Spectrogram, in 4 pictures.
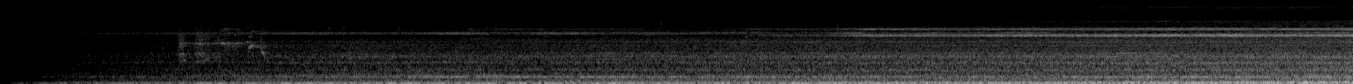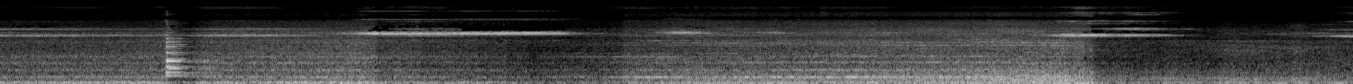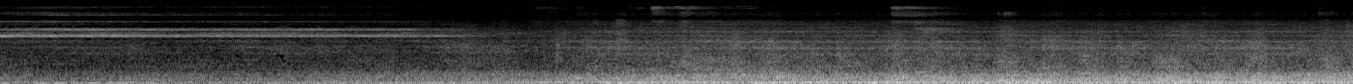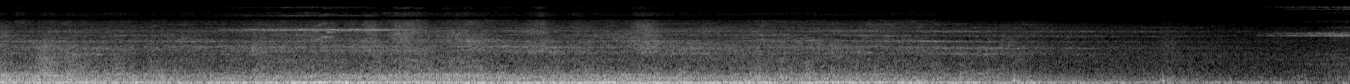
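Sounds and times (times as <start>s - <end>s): high wheel squeal: 7.2s - 32.2s, 42.4s - 45.2s, 53.2s - 54.0s.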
